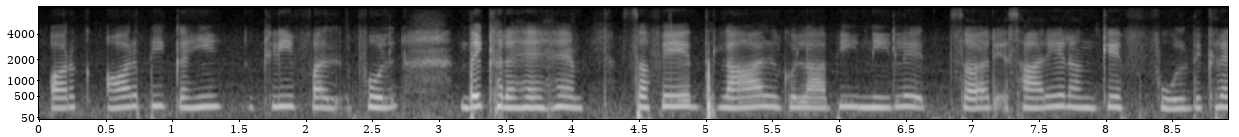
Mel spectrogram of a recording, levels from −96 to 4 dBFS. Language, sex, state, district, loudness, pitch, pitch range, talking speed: Hindi, female, Bihar, Saharsa, -28 LUFS, 240 Hz, 230-255 Hz, 140 wpm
